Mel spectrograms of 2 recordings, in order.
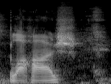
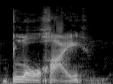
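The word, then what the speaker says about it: Blåhaj: so she so Rin always pronounces the Ikea shark as blahaj when it's supposed to be blow high but whatever you know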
